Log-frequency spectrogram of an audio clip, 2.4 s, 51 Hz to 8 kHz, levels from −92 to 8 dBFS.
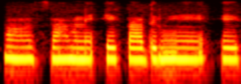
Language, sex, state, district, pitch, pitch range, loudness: Hindi, female, Chhattisgarh, Raigarh, 230 Hz, 225-235 Hz, -16 LUFS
